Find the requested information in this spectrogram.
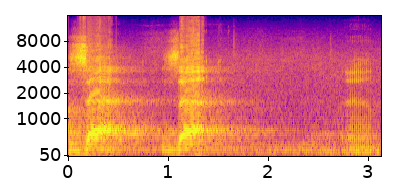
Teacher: za ujung lidah dengan gigi bawah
